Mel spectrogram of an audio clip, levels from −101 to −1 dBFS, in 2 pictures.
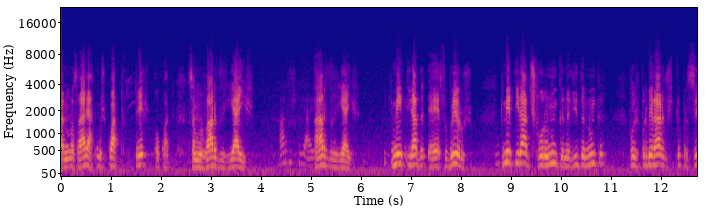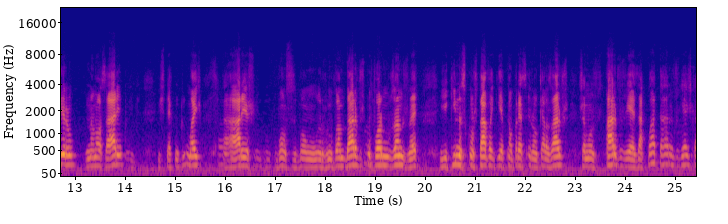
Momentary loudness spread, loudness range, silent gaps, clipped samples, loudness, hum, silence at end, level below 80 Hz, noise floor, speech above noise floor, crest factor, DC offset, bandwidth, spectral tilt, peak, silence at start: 16 LU; 5 LU; none; under 0.1%; -35 LUFS; none; 0 s; -64 dBFS; -60 dBFS; 25 dB; 18 dB; under 0.1%; 8.2 kHz; -6.5 dB/octave; -18 dBFS; 0 s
